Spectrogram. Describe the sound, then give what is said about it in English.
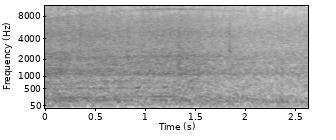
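Dense, steady road traffic at a major junction in London, on the road running from London Bridge down to King William Street, a continuous rumble of cars and buses passing with a broad wash of engine and tyre noise. “this is a major junction. It comes, of course, directly from London Bridge down to King William Street.”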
